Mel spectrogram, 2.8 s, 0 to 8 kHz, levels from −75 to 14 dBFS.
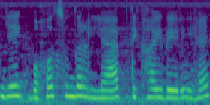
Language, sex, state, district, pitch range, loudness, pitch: Hindi, female, Maharashtra, Chandrapur, 225-270 Hz, -13 LUFS, 235 Hz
